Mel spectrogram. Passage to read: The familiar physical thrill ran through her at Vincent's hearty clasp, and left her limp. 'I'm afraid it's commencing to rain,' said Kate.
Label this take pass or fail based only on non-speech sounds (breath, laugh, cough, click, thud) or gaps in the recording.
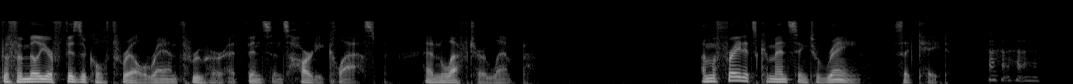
fail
